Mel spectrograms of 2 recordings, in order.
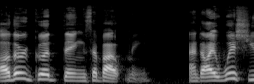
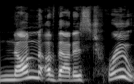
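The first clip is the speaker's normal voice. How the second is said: sharp, cutting delivery with an edge; 3 semitones higher, 3 dB louder than usual. Narrator reads Sid answering Gino's self-criticism: sharply. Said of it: "Sid says sharply".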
